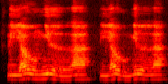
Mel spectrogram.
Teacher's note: tanwin tidak terbaca tetapi langsung masuk ke huruf lam selanjutnya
